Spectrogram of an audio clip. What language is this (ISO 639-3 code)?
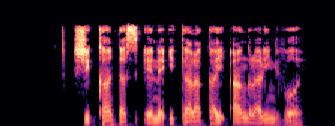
epo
